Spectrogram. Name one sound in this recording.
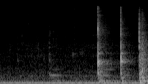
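A spoon clinks against the side of a metal pot.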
